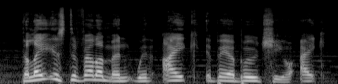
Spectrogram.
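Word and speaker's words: Ibeabuchi: The latest development with Ike Iabuchi or Ike Ibbyuchi. That's the way it's correctly pronounced apparently.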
